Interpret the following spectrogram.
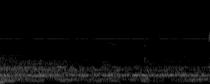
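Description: Faint room tone: a low background hiss with a steady hum and a thin high tone under it, and no other sound.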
